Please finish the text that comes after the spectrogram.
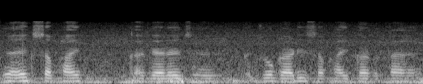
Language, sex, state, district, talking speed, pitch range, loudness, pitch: Hindi, male, Gujarat, Valsad, 155 wpm, 135-145 Hz, -17 LUFS, 140 Hz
